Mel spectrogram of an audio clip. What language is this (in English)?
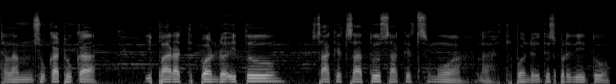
Indonesian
